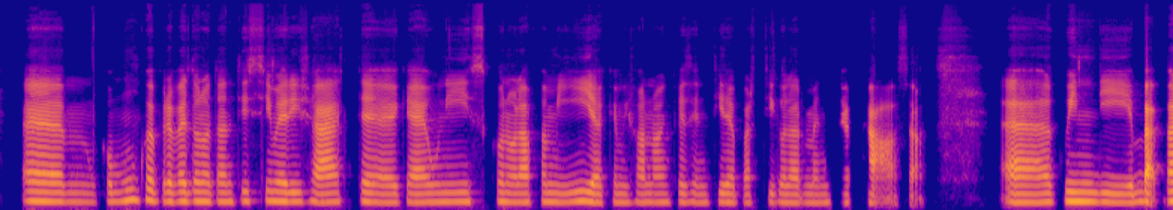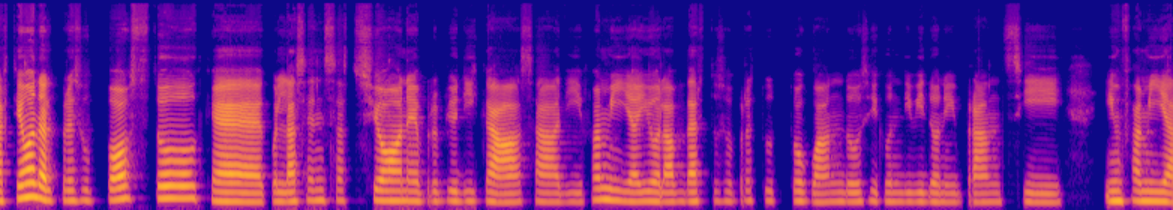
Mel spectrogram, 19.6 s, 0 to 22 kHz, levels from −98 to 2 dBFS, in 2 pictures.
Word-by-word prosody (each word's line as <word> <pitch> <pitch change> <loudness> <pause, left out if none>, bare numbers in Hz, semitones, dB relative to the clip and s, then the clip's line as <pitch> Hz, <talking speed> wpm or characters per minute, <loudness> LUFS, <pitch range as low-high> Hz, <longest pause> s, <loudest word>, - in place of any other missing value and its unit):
ehm, 175 -2 -1
comunque 190 +4 -5
prevedono 175 0 -3
tantissime 175 +1 -5
ricette 165 -1 -2
che 160 -1 -1
uniscono 170 0 -8
la 165 0 -1
famiglia 170 +1 -4
e - - -8
che 160 - -20
mi 160 -1 -11
fanno 160 0 -9
anche 160 0 -10
sentire 160 0 -9
particolarmente 155 0 -11
a - - -11
casa. - - -6 0.7
Ehm, 160 +1 0
quindi, 170 -3 -2
beh, 175 - +4
partiamo 190 +8 +8
dal 215 -5 +8
presupposto 220 +4 +3
che 175 -4 +7
quella 175 0 +1
sensazione 190 -1 0
proprio 180 +1 -7
di 180 0 -9
casa, 165 0 +3
di 165 0 -12
famiglia, 200 -3 0
io 180 +1 0
l'avverto 175 +1 -2
soprattutto 180 0 -10
quando 170 +1 -4
si 180 0 -11
condividono 170 0 -8
i 165 0 -11
pranzi 165 -1 -6 0.4
in 185 0 +2
famiglia 180 -2 +1
175 Hz, 130 wpm, -23 LUFS, 165-185 Hz, 0.7 s, partiamo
